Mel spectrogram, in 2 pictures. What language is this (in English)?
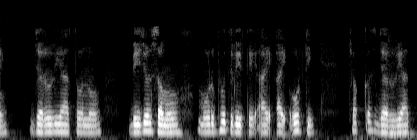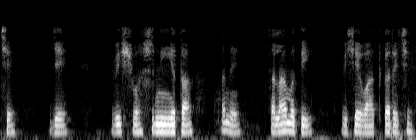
Gujarati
